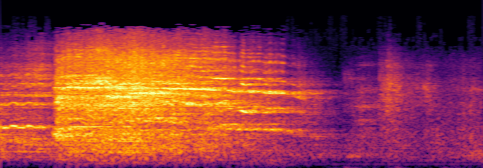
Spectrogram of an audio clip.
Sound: woman screaming

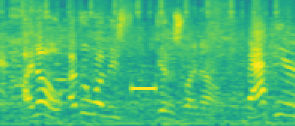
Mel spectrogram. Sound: beep

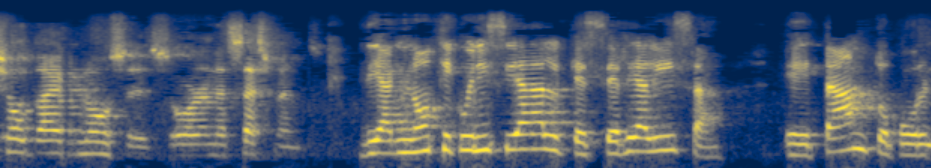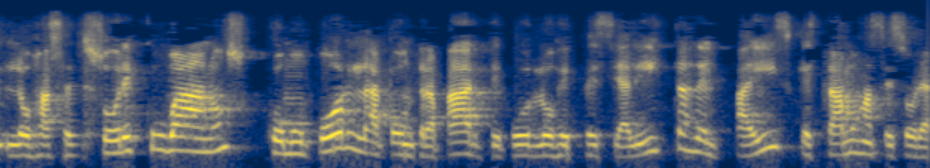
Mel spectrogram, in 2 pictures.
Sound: speaking another language

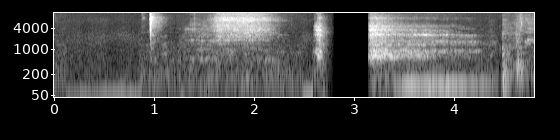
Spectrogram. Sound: exhales sharply

